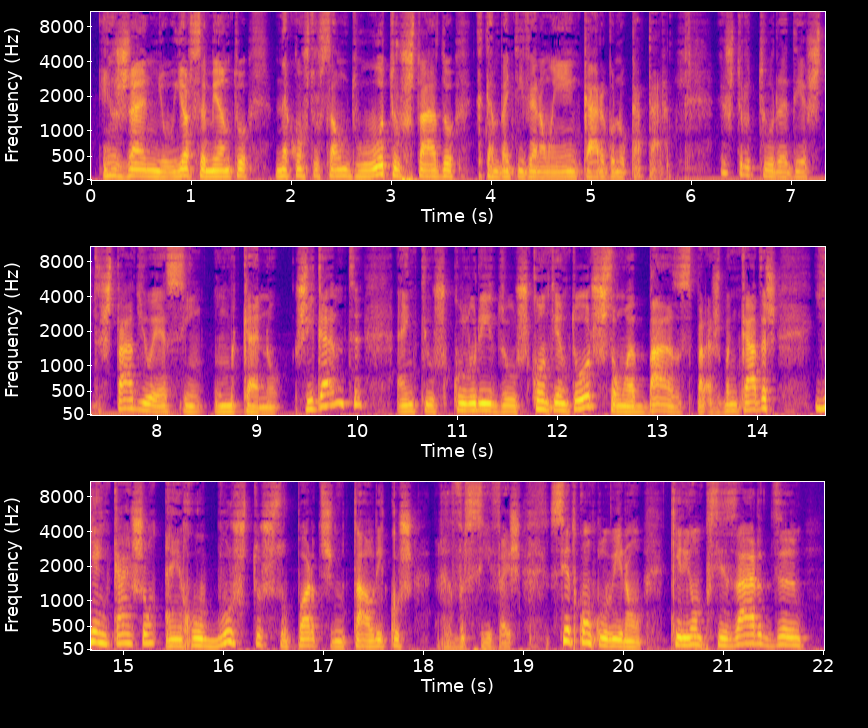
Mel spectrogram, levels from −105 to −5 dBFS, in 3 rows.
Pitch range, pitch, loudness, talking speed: 105-140 Hz, 120 Hz, -20 LUFS, 130 wpm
